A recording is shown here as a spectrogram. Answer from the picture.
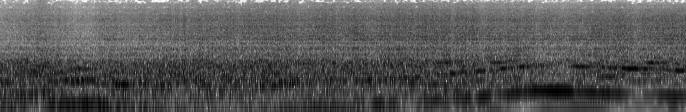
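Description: Live modular-synthesizer electronics: a loud, dense noisy texture over low droning tones. In the second half a low tone glides up, holds, then bends back down, while a higher tone slowly falls near the end.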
